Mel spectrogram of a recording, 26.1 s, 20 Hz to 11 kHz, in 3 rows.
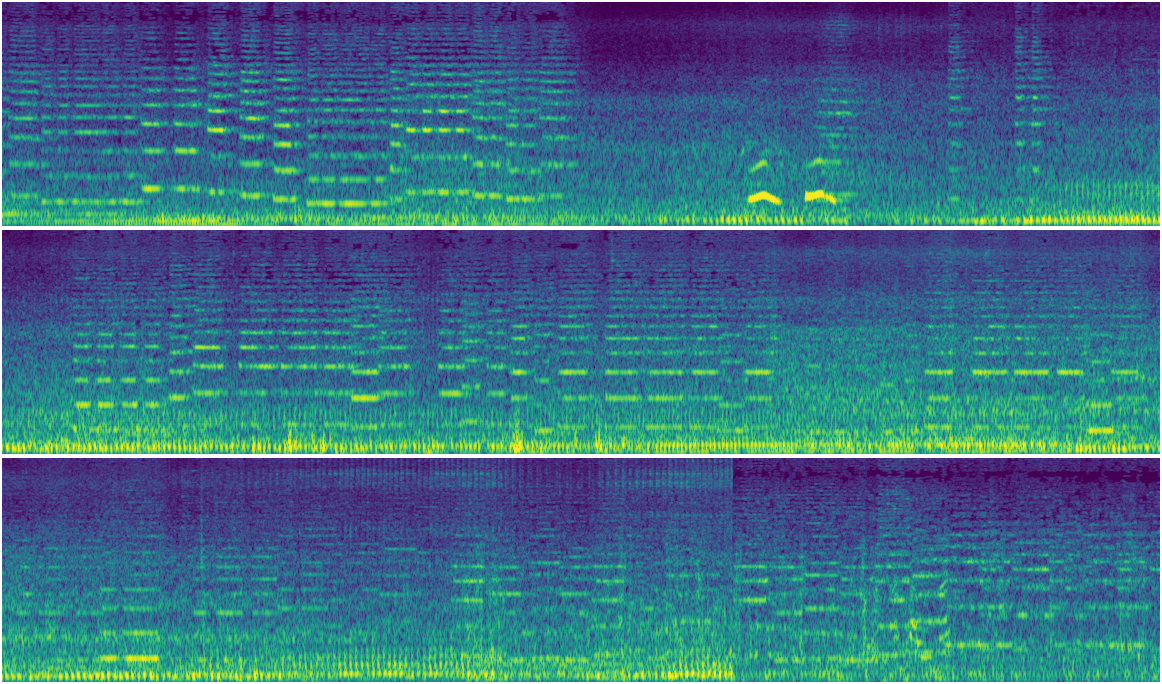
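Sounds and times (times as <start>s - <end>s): bus multi-tone horn tune: 0.0s - 4.6s, 6.1s - 26.0s
bus engine hum: 0.0s - 26.0s.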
